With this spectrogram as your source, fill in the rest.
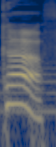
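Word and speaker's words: كاف: This letter is called Kaf. Kaf is a light letter and should not be pronounced heavy. Kaf makes a similar sound in English to the letter K in the word kitten or the word kangaroo.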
